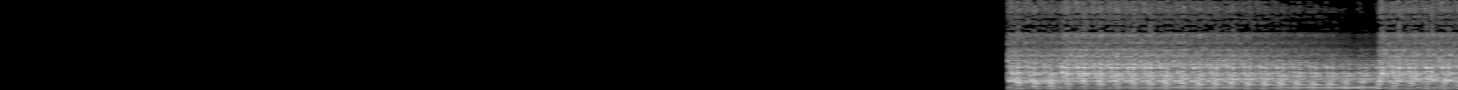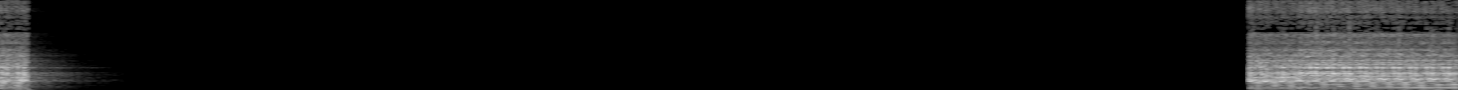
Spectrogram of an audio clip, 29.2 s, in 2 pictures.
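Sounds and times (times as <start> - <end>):
guitar: 10.1 - 15.3, 27.1 - 29.1.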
